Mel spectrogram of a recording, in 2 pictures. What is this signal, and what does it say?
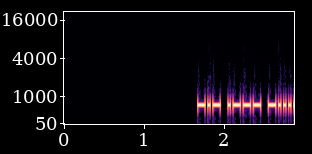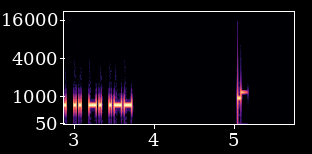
Morse code, heard as a keyed tone, about 37 wpm, 700 Hz. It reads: KJ6INW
